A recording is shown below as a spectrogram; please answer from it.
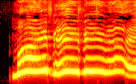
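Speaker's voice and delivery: put-on high, slow wail of "My baby"; imitating her own sobbing plea; retold crying.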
